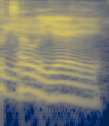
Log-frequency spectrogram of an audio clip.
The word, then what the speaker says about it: Atelier: So is it Atelier? I think it's Atelier. Atelier, It's a even though it's French like ER word. at the end. Okay. Yeah. It's French. French.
